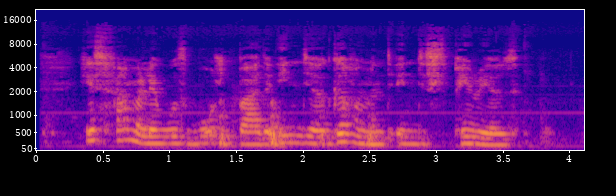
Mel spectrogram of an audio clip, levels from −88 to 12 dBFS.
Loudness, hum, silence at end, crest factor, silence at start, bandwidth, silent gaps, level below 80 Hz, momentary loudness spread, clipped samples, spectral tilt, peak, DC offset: -22 LUFS; none; 0.25 s; 18 dB; 0.05 s; 14 kHz; none; -62 dBFS; 5 LU; under 0.1%; -5 dB/octave; -4 dBFS; under 0.1%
